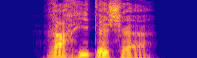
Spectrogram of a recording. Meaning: inflection of rachitisch: 1. strong/mixed nominative masculine singular 2. strong genitive/dative feminine singular 3. strong genitive plural
- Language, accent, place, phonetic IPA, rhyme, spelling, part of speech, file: German, Germany, Berlin, [ʁaˈxiːtɪʃɐ], -iːtɪʃɐ, rachitischer, adjective, De-rachitischer.ogg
